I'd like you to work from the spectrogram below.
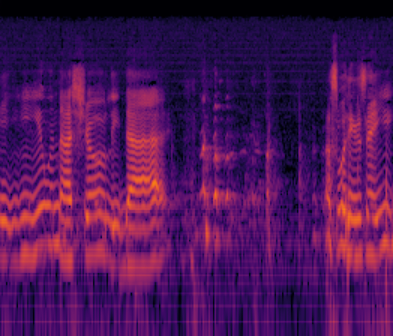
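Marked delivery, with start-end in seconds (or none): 0.0-2.2 soft, slick pimp voice. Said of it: "I'm gonna try my pimp voice".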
